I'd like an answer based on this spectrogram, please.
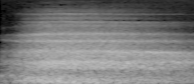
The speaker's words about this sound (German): Nimm ein paar tiefere Atemzüge ein durch die Nase und lass durch den geöffneten Mund los.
